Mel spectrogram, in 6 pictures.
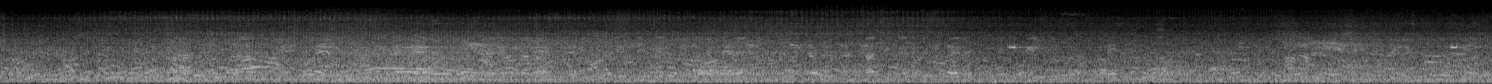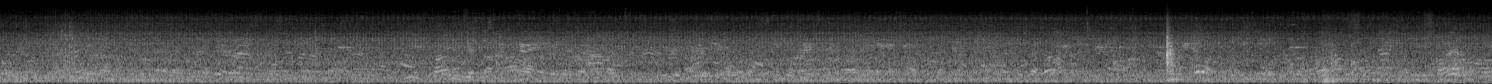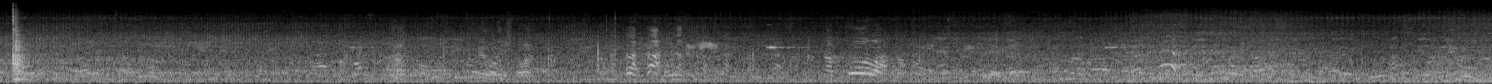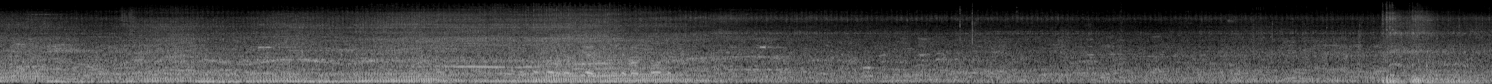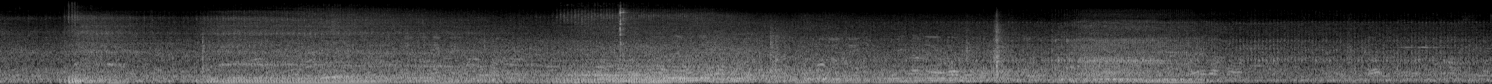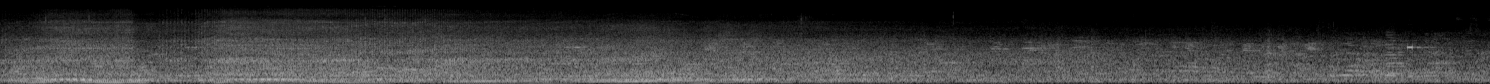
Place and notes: Zagreb, police leaving after the demonstrations - Center of town, near Varsavska
police vehicles leaving the demonstrations site (but still blocking access to the pedestrian zone in destruction)
City of Zagreb, Croatia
